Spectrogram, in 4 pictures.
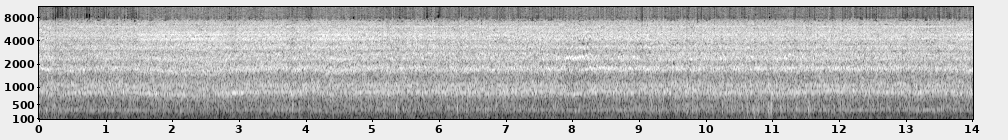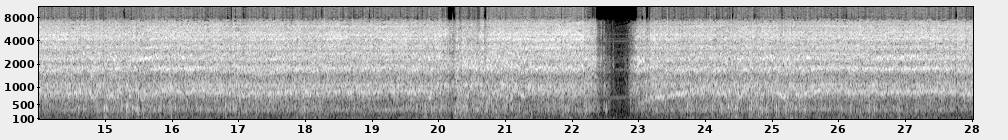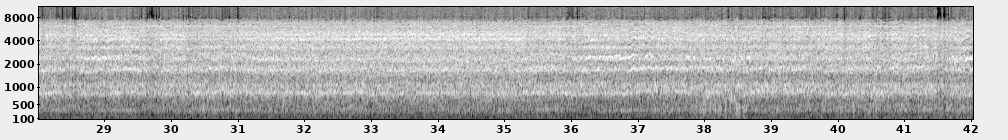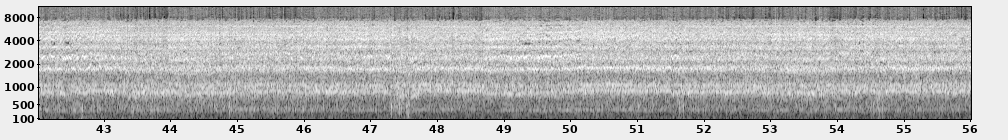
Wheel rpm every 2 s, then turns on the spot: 220, 220, 230, 230, 230, 230, 230, 210, 220, 220, 180, 130, 230, 230, 220, 220, 210, 210, 220, 230, 220, 220, 220, 230, 220, 230, 230, 230.
none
